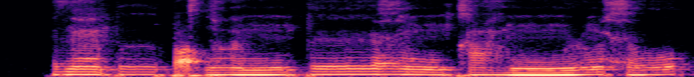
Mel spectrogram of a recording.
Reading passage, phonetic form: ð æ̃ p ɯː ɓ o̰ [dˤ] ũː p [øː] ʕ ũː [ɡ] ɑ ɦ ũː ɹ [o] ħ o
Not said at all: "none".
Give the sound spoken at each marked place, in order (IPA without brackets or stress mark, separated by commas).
dˤ, øː, kʰ, õ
